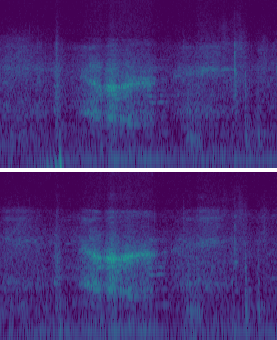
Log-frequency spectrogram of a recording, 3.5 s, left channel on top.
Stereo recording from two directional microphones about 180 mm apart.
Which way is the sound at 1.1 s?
20° right (ahead or behind).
